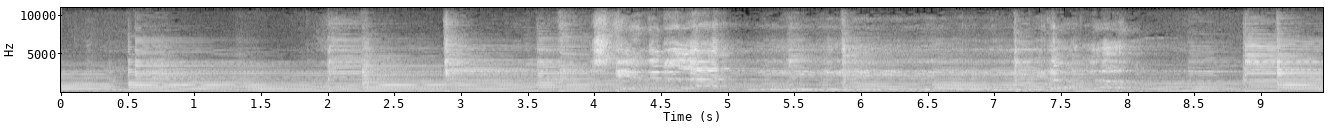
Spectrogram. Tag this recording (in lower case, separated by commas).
music, male singing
